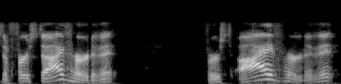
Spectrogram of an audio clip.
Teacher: stress on the I've heard about it because other people have heard about it before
